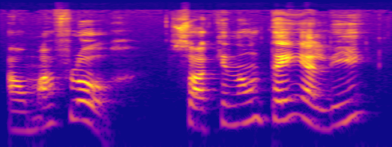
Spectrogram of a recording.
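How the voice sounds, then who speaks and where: A woman's voice: high-pitched, expressive, unhurried, pushed and bright. Brazilian woman teacher, emphatic and didactic. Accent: Brazilian Portuguese. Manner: didactic, repeats key words with emphatic intonation. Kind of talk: recorded video lesson for children.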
